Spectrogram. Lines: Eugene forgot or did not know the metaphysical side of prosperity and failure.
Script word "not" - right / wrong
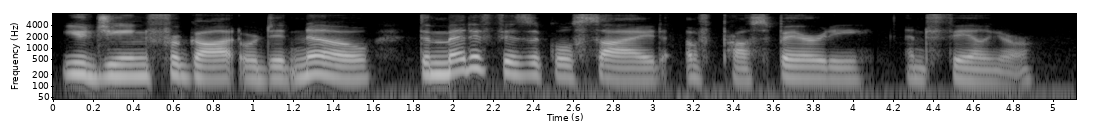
wrong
